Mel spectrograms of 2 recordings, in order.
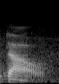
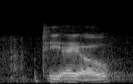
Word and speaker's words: Tao: So their principle of nature is called a Dao. T AO pronounced dao in the Mandarin dialect, Tao in the Shanghai dialect, toe in the Cantonese dialect.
